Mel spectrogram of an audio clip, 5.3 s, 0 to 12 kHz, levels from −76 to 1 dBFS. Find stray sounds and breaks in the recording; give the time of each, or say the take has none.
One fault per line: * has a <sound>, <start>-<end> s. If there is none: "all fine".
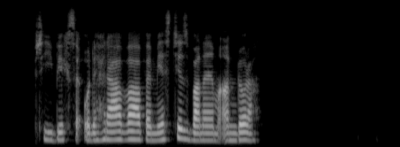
all fine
